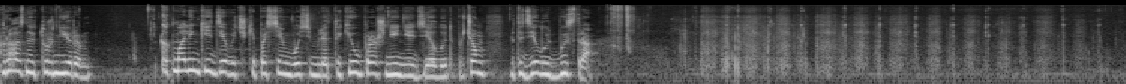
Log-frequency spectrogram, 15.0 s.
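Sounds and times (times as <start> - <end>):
bite into crisp cracker: 8.1 - 14.8
crunchy chewing: 8.1 - 15.0.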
